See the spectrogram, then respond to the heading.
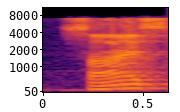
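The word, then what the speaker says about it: science: उनकी examples साइंस साइंस में सी साइलेंट है उर्दू में भी ऐसे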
